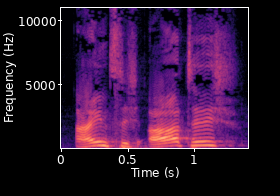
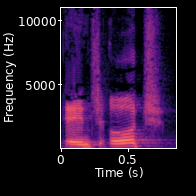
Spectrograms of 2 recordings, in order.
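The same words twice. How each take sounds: First: It is said in standard German pronunciation. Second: It is said in a Saxon dialect accent.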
